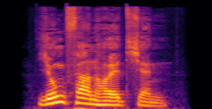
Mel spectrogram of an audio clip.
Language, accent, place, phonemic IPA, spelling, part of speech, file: German, Germany, Berlin, /ˈjʊŋfɐnˌhɔʏ̯tçən/, Jungfernhäutchen, noun, De-Jungfernhäutchen.ogg
- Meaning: hymen (membrane which occludes the vagina)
